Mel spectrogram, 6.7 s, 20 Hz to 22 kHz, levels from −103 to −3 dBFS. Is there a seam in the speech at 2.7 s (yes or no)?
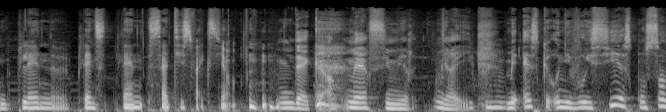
no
